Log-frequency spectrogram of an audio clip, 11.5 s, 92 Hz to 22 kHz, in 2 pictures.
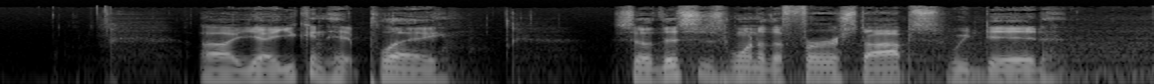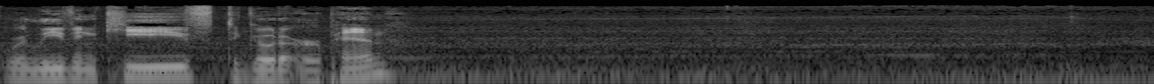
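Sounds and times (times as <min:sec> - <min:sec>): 
speech: 0:01.0 - 0:02.4, 0:03.1 - 0:07.9
truck engine drone heard from inside the cab while driving: 0:03.1 - 0:11.5
road rumble heard from inside a truck cab: 0:03.3 - 0:11.5.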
